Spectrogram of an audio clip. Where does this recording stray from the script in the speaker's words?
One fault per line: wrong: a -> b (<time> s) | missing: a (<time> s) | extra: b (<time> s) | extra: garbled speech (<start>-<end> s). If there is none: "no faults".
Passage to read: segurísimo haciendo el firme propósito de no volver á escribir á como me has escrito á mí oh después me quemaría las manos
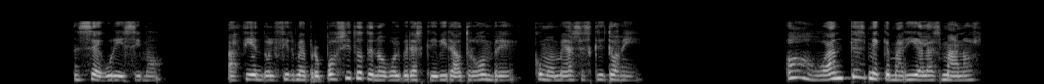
extra: otro hombre (4.6 s)
wrong: después -> antes (8.4 s)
